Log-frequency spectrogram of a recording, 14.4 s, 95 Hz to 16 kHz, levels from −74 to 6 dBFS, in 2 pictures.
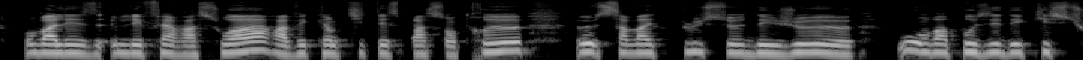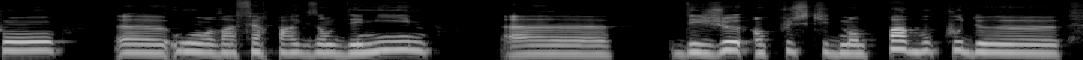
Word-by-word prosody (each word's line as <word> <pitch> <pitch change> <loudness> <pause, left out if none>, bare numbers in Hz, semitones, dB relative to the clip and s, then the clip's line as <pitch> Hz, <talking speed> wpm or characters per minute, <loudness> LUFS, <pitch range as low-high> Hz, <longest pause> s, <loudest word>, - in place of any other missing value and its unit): on 185 - -5
va 185 0 +7
les 180 -2 -1
s - - -9
les 180 0 -1
faire 175 -1 -2
asseoir 190 +7 +4
avec 170 +1 0
un 175 - +1
petit 175 +1 -13
espace 170 -1 -4
entre 155 +5 -5
eux, 215 +2 +4 0.4
heu, 200 0 +5
ça 190 +1 -3
va 185 0 +1
être 185 +1 -10
plus, 200 -1 -7
heu, 185 -1 -1
des 175 0 0
jeux, 185 0 +1
heu, 155 - -9 0.3
où 220 -2 +1
on - - -2
va 190 -1 +1
poser 190 0 -1
des 185 0 -3
questions, 220 +3 +2 0.4
heu, 185 -1 +1
où 205 0 +2
on 190 - 0
va 185 0 -2
faire 200 0 -4
par 190 -2 -2
exemple 185 0 -2
des 180 +2 +2
mimes, 225 +1 0 0.5
heu, 170 0 -1 0.4
des 185 +2 0
jeux 215 +5 +4
en 180 0 -1
plus 205 +3 -6
qui 195 - -8
demandent 175 0 -1
pas 250 0 +9
beaucoup 210 +2 -3
de, 185 -3 +1
185 Hz, 195 wpm, -24 LUFS, 175-200 Hz, 0.5 s, pas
